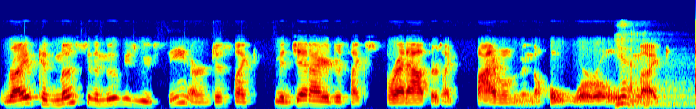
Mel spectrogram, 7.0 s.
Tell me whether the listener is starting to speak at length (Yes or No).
Yes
